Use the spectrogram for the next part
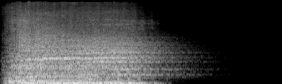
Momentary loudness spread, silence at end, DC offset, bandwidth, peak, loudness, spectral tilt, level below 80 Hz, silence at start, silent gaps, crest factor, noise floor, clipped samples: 13 LU; 1.2 s; under 0.1%; over 20 kHz; 0 dBFS; -11 LUFS; -5 dB/octave; -16 dBFS; 0.05 s; none; 12 dB; -74 dBFS; under 0.1%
